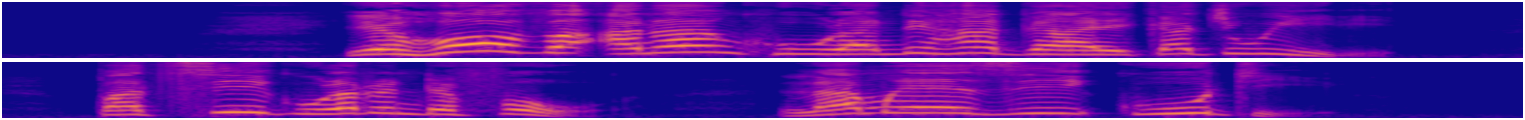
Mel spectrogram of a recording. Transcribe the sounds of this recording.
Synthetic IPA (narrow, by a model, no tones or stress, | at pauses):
jɛɦɔvaʔanaːŋkʰulandiɦaɡajikat͡ʃiwiɾḭ | pat͡sʰik̬ulat̬wɛntɛfɔ̰ | lamwɛzikuːtḭ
